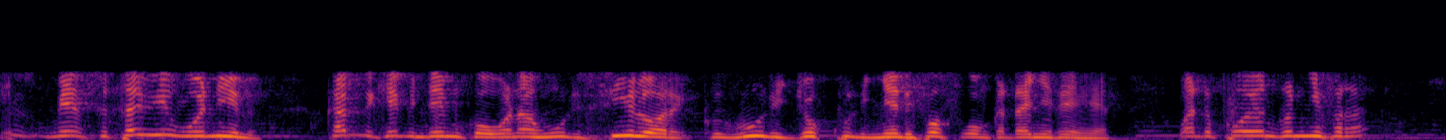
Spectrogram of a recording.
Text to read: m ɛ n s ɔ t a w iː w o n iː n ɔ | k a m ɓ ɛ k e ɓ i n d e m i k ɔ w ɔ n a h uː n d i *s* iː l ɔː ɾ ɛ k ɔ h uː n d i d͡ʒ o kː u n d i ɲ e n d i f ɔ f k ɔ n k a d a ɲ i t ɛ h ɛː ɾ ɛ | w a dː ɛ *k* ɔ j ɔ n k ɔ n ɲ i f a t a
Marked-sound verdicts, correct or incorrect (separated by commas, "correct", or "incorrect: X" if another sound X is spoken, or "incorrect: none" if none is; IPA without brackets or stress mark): correct, incorrect: p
